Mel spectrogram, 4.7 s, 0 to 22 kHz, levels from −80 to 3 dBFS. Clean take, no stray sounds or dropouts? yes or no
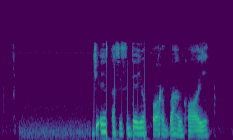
yes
